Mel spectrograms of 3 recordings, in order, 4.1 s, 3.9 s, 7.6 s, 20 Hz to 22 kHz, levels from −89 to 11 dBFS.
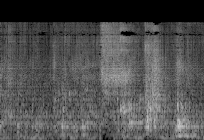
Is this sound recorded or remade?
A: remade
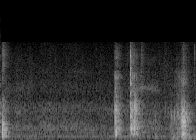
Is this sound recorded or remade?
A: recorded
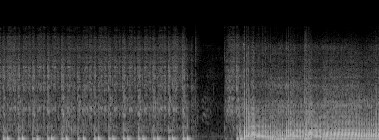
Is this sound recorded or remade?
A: recorded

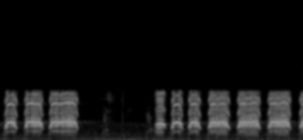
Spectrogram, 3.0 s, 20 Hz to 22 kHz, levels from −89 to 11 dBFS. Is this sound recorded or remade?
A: recorded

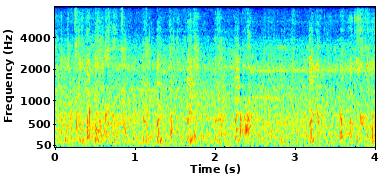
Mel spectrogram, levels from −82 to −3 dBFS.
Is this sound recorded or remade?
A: recorded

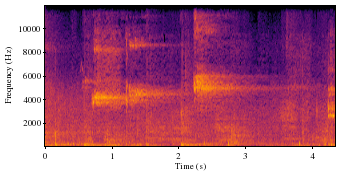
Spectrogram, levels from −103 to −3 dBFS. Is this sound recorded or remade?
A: recorded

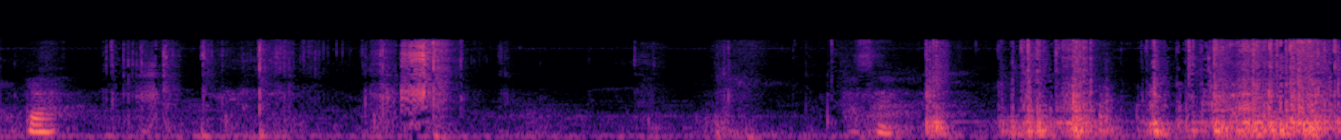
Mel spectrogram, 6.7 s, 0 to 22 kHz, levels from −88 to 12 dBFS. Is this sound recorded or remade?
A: recorded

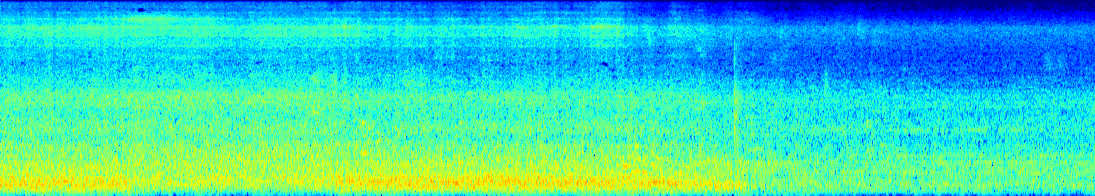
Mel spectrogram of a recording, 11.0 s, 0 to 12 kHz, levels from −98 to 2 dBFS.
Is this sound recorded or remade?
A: recorded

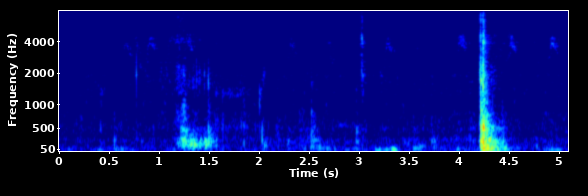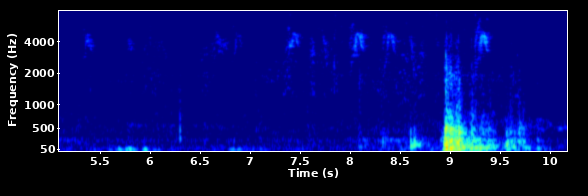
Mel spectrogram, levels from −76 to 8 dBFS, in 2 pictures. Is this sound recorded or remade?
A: remade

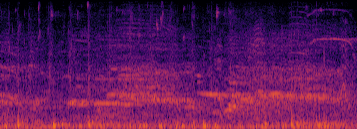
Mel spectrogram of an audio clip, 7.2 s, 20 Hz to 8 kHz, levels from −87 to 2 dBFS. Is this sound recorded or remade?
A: recorded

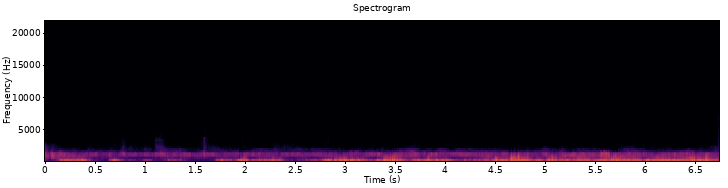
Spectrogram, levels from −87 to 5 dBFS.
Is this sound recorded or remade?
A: remade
